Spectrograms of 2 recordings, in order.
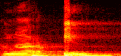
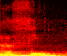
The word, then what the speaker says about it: ngarepin: Gue cuma ngarepin. Ingat, bukan ngerefin ya. Harus jelas.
